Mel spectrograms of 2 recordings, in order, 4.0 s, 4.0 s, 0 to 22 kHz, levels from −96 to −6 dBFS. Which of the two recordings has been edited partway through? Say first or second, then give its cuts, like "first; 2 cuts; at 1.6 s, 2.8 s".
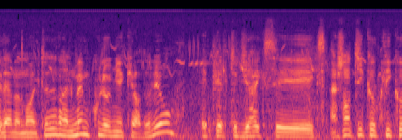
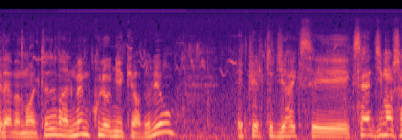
first; 2 cuts; at 1.9 s, 3.2 s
